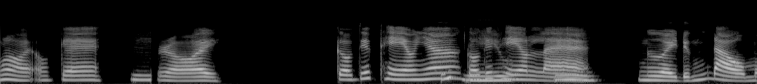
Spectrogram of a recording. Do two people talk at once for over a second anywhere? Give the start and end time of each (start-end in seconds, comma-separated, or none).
4.4-5.9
